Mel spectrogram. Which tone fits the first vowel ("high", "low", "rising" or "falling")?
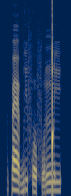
falling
